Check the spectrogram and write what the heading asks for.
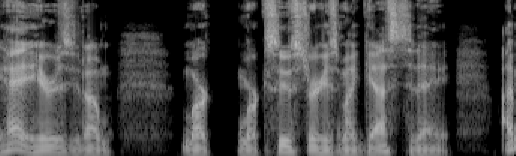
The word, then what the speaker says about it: Suster: So, I know it's Mark Suster.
